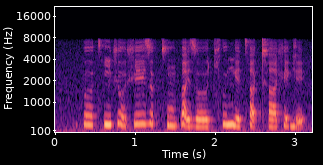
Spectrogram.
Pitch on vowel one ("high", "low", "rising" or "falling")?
low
